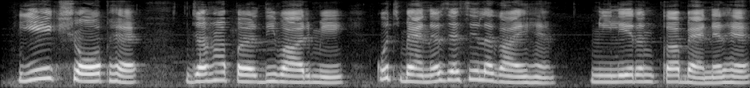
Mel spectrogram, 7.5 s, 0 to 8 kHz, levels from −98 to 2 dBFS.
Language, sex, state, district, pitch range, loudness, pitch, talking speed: Hindi, male, Punjab, Pathankot, 205-255 Hz, -15 LUFS, 230 Hz, 145 wpm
